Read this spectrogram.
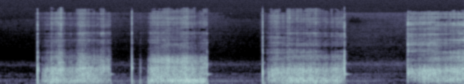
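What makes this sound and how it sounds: A thin wooden stick scratches around the rim and inner wall of an empty-looking, hollow printed white paper cup held in one hand. Four bursts of rough, hollow-sounding scraping, mostly low in tone, each open with a sharp tap and are separated by short quiet pauses, with a couple of light clicks before the second burst.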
